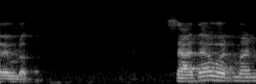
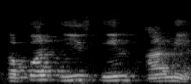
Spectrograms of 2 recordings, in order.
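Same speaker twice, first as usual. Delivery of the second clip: very slow, word by word English dictation; 4 semitones higher, much slower than usual. Shown as a demonstration. Teacher dictating the sentence slowly to the class. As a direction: read each word out slowly for copying. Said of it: "teacher dictating English sentence".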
